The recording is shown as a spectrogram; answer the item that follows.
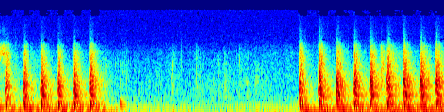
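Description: Impatient knocking on a room door, a radio-drama sound effect: a quick run of about seven knocks, a pause of about two seconds, then another quick run.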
